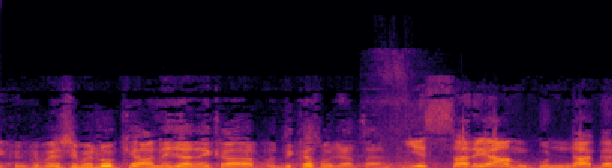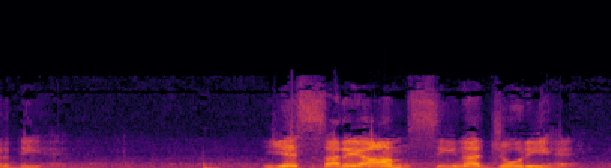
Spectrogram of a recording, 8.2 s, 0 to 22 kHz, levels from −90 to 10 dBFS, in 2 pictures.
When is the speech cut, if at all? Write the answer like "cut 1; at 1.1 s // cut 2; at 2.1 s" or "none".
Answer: cut 1; at 2.5 s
